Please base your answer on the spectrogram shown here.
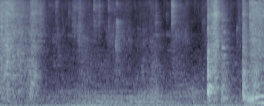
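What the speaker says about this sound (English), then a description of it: "So now we're gonna stir it around because we want it to melt down in here." A spoon stirs macaroni and cheese around a pot on the stove, giving soft scraping and sloshing with a few sharper clinks toward the end. The sound is close and moderately quiet, with no talking.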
